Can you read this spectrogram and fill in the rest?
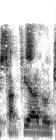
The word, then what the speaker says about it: Santiago: Yeah, I'm going from Buenos Aires, Argentina, to Santiago, Chile.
